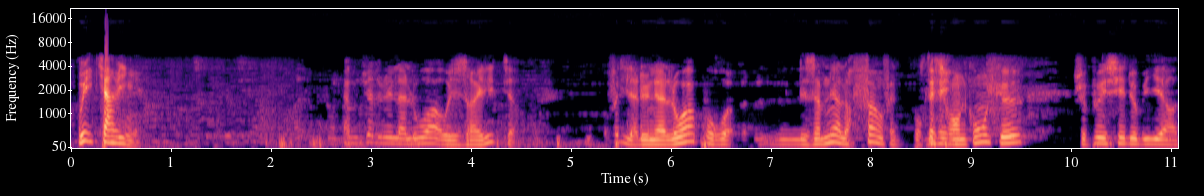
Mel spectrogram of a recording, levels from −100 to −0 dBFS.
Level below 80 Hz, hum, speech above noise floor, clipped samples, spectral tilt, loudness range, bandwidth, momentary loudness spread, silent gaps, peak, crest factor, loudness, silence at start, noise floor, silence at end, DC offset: -60 dBFS; none; 28 dB; under 0.1%; -6.5 dB/octave; 6 LU; 10.5 kHz; 22 LU; none; 0 dBFS; 26 dB; -25 LUFS; 0.1 s; -53 dBFS; 0 s; under 0.1%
